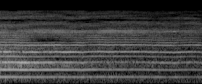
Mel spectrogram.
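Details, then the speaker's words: HPI Savage nitro RC car engine: a thin, high, steady screaming tone that slowly fades. It sounds like it's revving high, and the owner is unsure whether it's running right. "I guess maybe it's just me just sounds like it's revving High"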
